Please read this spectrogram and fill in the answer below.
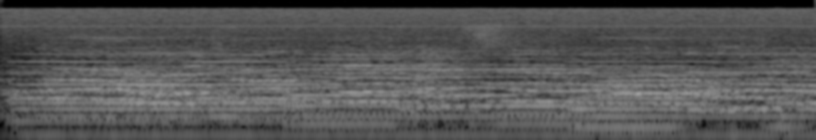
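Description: Hymn singing by many voices with organ accompaniment, the organ's held chords under the sung melody; the music picks up again right at the start after a brief dip.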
